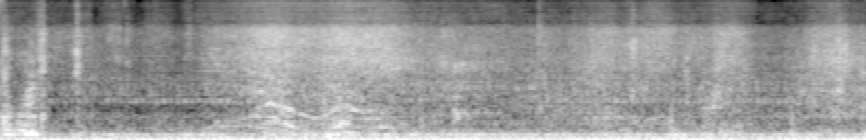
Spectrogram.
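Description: Car engine and road noise heard from inside the cabin: a steady low drone, with a hiss that swells about a second in and eases off again.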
